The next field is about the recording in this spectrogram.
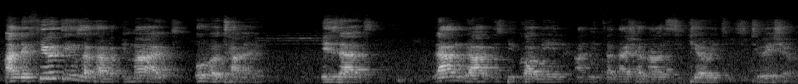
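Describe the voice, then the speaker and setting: A man's voice: medium pitch, expressive, moderate pace, pushed and bright. A middle-aged man giving a formal presentation as a lecturer. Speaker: university lecturer. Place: conference room indoors. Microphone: handheld microphone. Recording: very echoey, distant, faint noise.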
